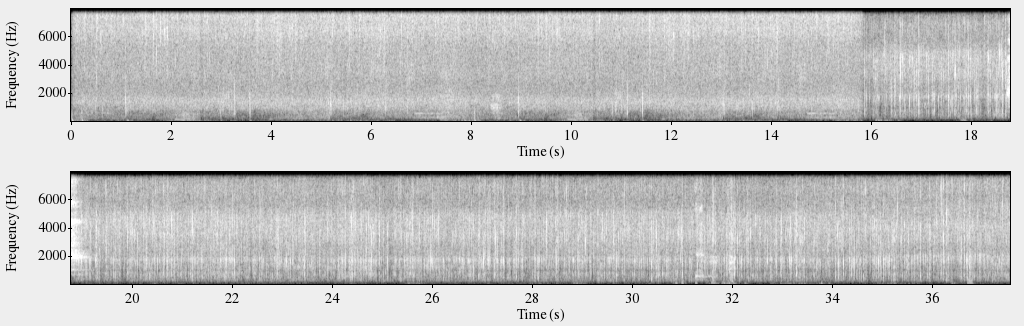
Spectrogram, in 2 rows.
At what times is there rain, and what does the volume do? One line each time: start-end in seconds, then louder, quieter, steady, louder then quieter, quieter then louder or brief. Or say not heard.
0.0-37.5 steady.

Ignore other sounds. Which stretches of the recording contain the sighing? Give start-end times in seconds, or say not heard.
7.3-8.7, 18.6-19.2, 30.9-32.0.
